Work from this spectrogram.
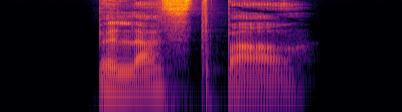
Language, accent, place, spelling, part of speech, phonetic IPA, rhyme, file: German, Germany, Berlin, belastbar, adjective, [bəˈlastbaːɐ̯], -astbaːɐ̯, De-belastbar.ogg
- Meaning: 1. resilient, reliable 2. loadable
